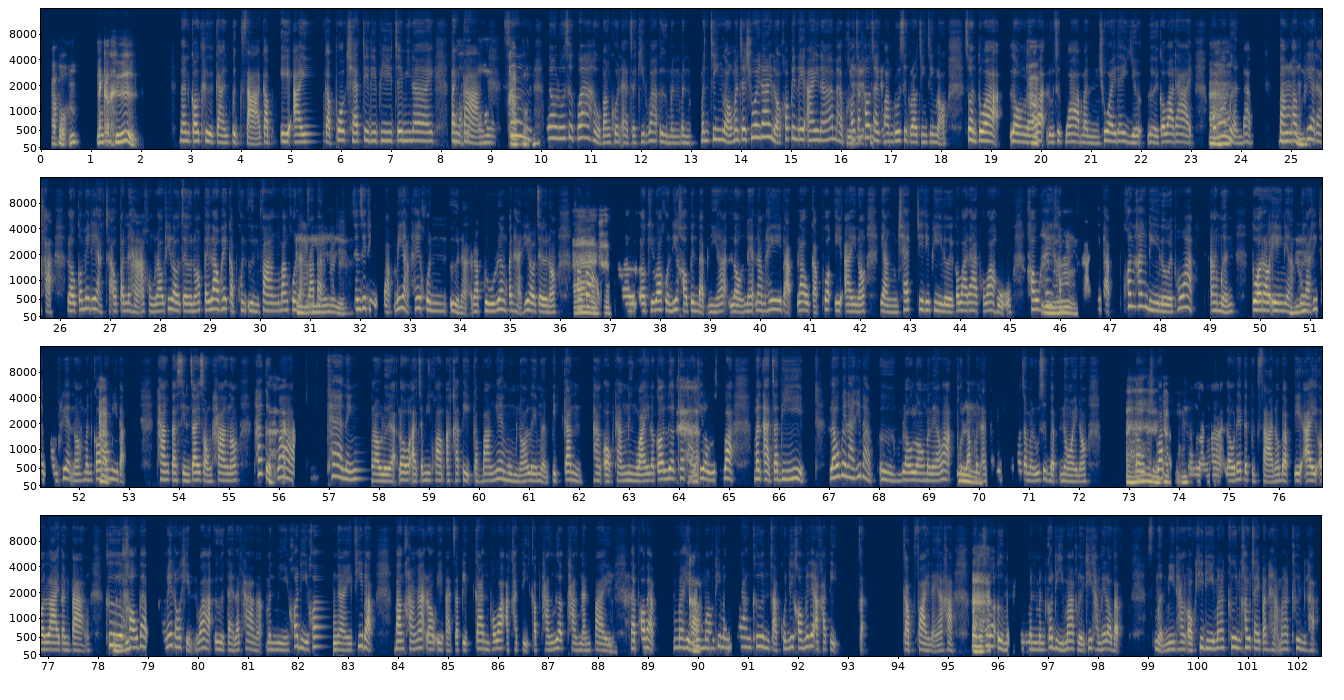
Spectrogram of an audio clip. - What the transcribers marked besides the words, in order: distorted speech; "ChatGDP" said as "ChatGPT"; tapping; other background noise; in English: "เซนซิทิฟ"; "ChatGDP" said as "ChatGPT"; other noise
- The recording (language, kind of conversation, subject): Thai, podcast, คุณมีวิธีจัดการความเครียดเวลาอยู่บ้านอย่างไร?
